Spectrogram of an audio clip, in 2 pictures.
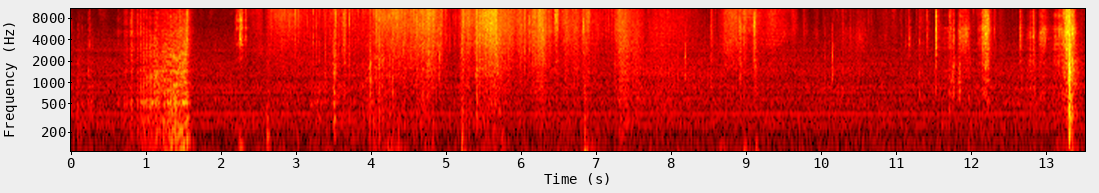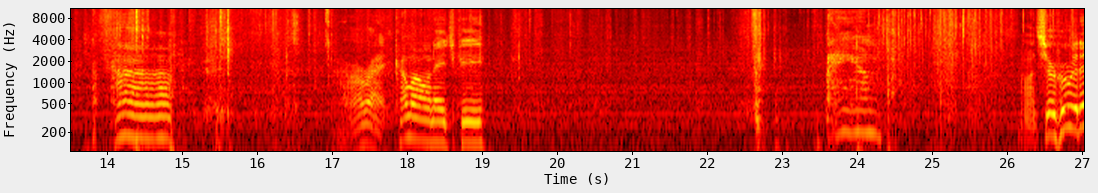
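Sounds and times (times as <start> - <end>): cardboard scraping and tearing: 2.7 - 7.6, 23.9 - 26.2.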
